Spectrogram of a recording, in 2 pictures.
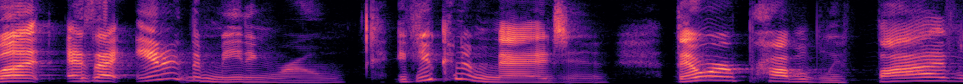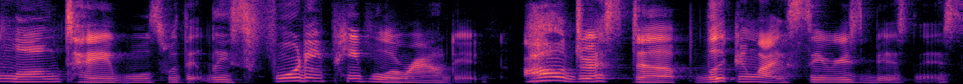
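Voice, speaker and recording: In a Southern accent, the speaker talks at a fairly quick pace with a bright, sharp tone, very wide pitch swings and big swings in loudness. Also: woman, high pitch for a woman. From US South, rural Georgia. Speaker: writer and public relations consultant. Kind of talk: inspirational talk.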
